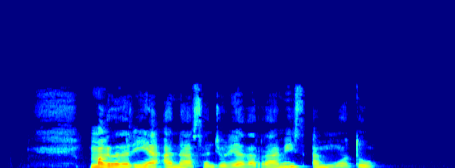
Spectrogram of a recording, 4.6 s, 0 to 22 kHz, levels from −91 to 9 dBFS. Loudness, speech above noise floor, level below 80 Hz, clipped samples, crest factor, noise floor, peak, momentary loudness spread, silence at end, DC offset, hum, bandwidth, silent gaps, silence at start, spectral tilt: -26 LUFS; 61 dB; -82 dBFS; under 0.1%; 24 dB; -86 dBFS; -2 dBFS; 13 LU; 0.85 s; under 0.1%; none; 11 kHz; none; 0.9 s; -6.5 dB/octave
